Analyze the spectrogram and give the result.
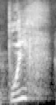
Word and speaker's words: Puig: Dije, güey, como el libro de Manuel, que algunos lo pronuncian Puig, pero quienes lo conocen, lo conocieron, Manuel Puig, okay, del argentino Manuel Puig, acerca de dos presos en una cárcel, en una dictadura.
